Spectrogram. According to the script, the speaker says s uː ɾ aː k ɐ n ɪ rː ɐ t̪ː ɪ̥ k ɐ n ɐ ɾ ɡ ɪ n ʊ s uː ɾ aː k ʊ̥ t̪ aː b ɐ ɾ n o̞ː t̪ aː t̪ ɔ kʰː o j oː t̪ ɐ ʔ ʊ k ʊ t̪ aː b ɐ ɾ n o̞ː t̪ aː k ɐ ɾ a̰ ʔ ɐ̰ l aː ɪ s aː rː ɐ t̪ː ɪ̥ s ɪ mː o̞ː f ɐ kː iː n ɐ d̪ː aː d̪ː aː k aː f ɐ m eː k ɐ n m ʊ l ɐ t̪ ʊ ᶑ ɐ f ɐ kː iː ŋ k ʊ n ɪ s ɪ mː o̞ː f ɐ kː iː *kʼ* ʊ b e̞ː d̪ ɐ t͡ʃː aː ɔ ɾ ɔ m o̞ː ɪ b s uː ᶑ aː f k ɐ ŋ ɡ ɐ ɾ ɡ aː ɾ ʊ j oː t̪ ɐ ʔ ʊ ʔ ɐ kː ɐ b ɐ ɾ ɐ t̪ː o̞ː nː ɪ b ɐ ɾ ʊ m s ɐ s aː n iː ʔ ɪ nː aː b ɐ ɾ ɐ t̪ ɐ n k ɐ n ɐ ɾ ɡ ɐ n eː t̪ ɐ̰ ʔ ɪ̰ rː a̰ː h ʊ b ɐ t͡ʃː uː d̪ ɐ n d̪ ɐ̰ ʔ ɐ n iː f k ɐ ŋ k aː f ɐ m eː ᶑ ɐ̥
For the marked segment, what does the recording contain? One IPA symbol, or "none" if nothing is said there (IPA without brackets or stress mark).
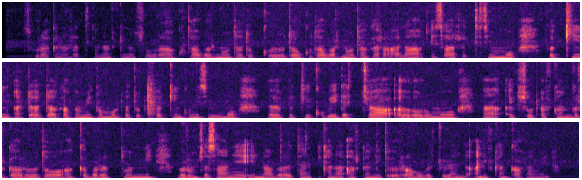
kʼ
